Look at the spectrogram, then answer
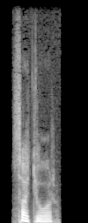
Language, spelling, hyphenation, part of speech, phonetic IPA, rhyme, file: Hungarian, szatyor, sza‧tyor, noun, [ˈsɒcor], -or, Hu-szatyor.ogg
- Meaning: 1. shopping bag 2. hag (an unpleasant older woman)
